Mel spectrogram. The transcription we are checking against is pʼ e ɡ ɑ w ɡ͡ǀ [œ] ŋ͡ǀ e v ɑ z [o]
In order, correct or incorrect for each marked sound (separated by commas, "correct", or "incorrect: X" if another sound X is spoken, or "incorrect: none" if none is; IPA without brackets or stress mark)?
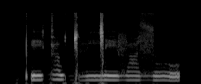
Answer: incorrect: ø, correct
